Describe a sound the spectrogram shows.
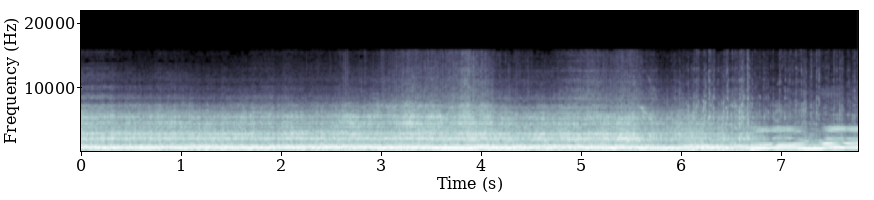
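A race car engine roars loudly as its tyres spin and screech.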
